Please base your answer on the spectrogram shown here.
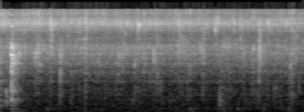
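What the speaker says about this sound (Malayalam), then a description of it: "നമുക്ക് അതിലേക്ക് അരിഞ്ഞു വച്ചേക്കുന്ന സവാള പച്ചമുളക് എല്ലാം കൂടെ ഇട്ടൊന്ന് വഴറ്റിയെടുക്കാം" Chopped onion and green chillies sautéing in a pan, a steady close sizzle with a sharp stir-in burst at the start and soft scraping stirs scattered throughout, no talking.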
